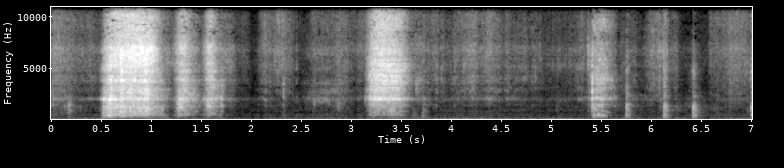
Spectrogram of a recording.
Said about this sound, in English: Hold on one second. Gotta blow my nose.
